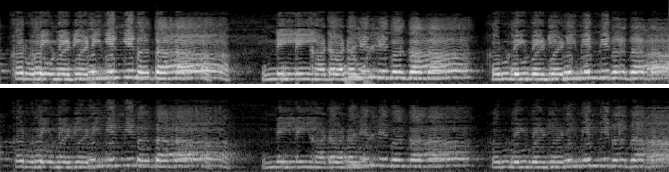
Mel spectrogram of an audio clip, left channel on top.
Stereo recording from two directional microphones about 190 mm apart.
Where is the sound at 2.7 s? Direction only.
45° left (ahead or behind).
